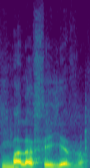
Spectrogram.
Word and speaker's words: Malafeev: Voilà, Malafeyev. F-E-E-V à la fin. Voilà, c'est ça. Et ça se prononce Malafeyev.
